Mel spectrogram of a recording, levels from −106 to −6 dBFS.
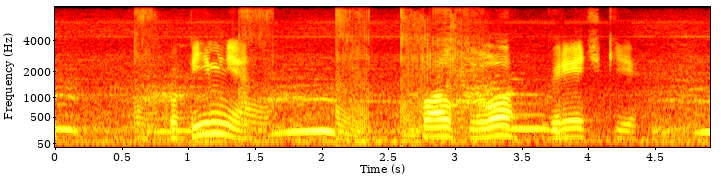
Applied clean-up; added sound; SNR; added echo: none; Fart + Cricket / Growling; 5 dB; none.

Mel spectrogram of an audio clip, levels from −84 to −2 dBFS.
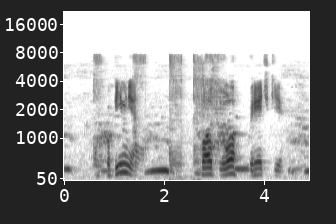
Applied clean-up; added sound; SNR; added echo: classical method log-MMSE.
